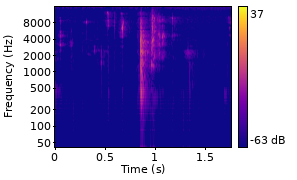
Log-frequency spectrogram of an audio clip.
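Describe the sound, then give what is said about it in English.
A single quick sip of water, fairly loud, with a brief slurping rush, surrounded by faint mouth clicks and small swallowing noises. No one speaks. “I'll just sip water.”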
